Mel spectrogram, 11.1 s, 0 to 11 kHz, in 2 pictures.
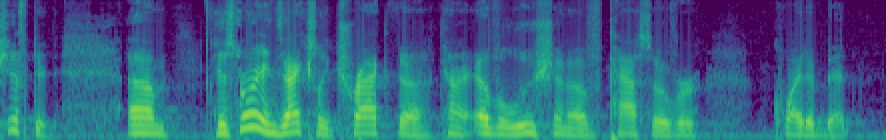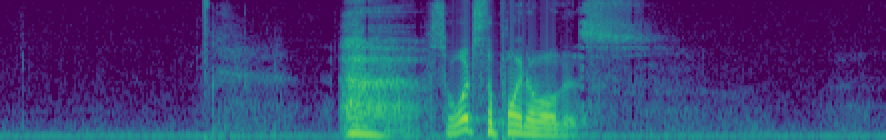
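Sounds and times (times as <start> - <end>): man speaking: 0.0 - 5.4, 8.2 - 9.7
steady low hum: 0.0 - 11.0
man sighing: 6.8 - 8.2.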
